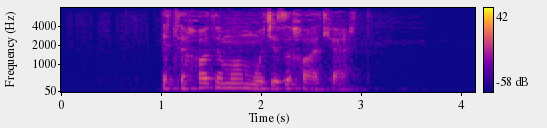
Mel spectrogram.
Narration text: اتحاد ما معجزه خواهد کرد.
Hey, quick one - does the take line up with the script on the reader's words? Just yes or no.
yes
